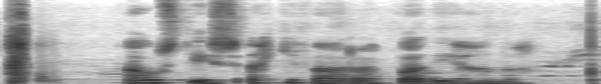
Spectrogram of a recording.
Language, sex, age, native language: Icelandic, female, 12, Icelandic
